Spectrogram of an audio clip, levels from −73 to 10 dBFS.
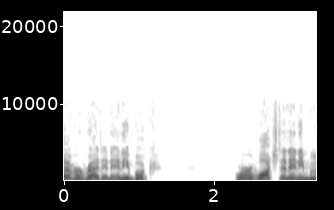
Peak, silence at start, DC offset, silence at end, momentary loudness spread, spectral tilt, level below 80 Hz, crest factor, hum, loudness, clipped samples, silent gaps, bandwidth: -12 dBFS; 0 s; under 0.1%; 0 s; 6 LU; -6.5 dB/octave; -82 dBFS; 16 dB; none; -27 LUFS; under 0.1%; 1.44-1.48 s, 1.55-1.60 s, 1.85-2.28 s; 11 kHz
